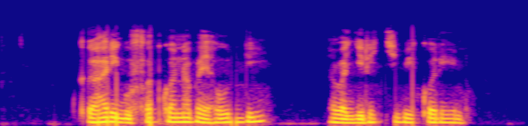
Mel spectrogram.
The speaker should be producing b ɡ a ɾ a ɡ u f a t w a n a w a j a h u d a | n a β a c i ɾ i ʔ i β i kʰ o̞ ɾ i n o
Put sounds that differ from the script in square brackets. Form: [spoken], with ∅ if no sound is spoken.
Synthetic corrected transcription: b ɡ a ɾ [i] ɡ u f a t w a n a [β] a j a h u d [i] | n a β a [ɟ] i ɾ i [c] i β i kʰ o̞ ɾ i n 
